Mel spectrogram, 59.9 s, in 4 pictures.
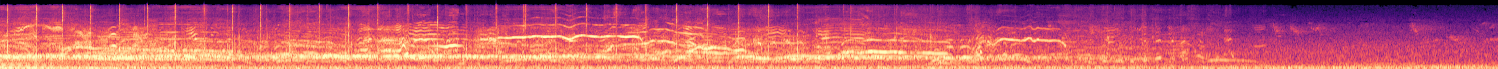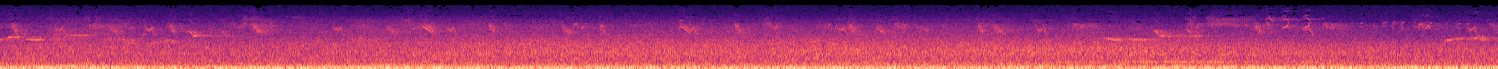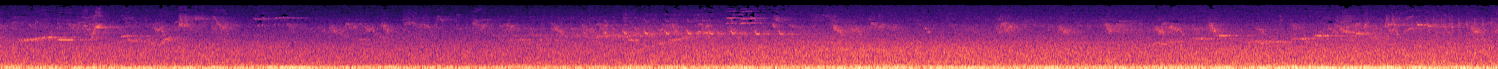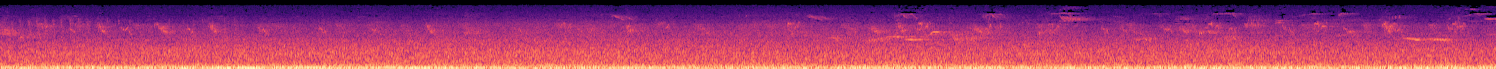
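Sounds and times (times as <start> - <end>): birds chirping: 0.0 - 12.7.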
